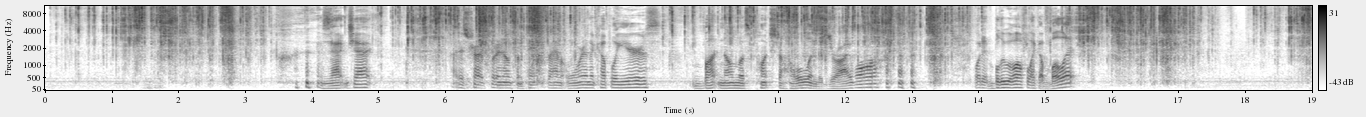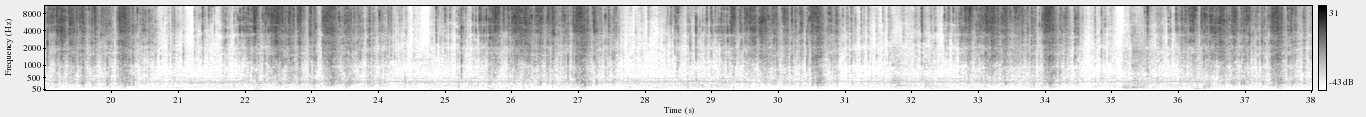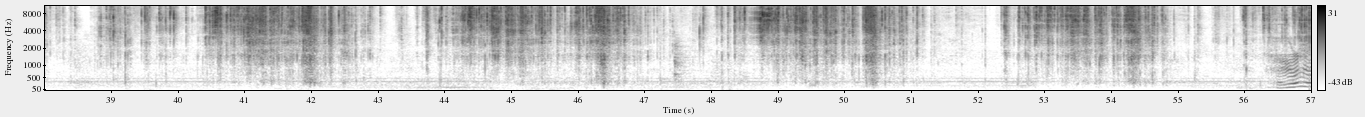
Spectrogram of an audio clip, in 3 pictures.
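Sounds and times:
foil wrappers tearing and crinkling: 0:00.1 - 0:57.0.

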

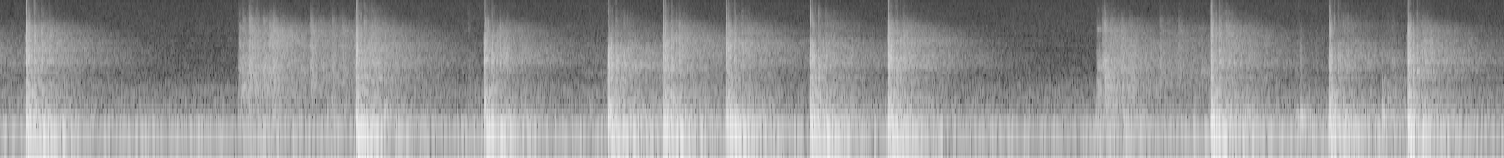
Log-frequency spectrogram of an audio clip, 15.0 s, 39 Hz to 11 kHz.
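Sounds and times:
basketball bouncing on hardwood floor: 0:03.5 - 0:04.1, 0:04.8 - 0:05.3, 0:06.1 - 0:09.4, 0:12.0 - 0:14.6.

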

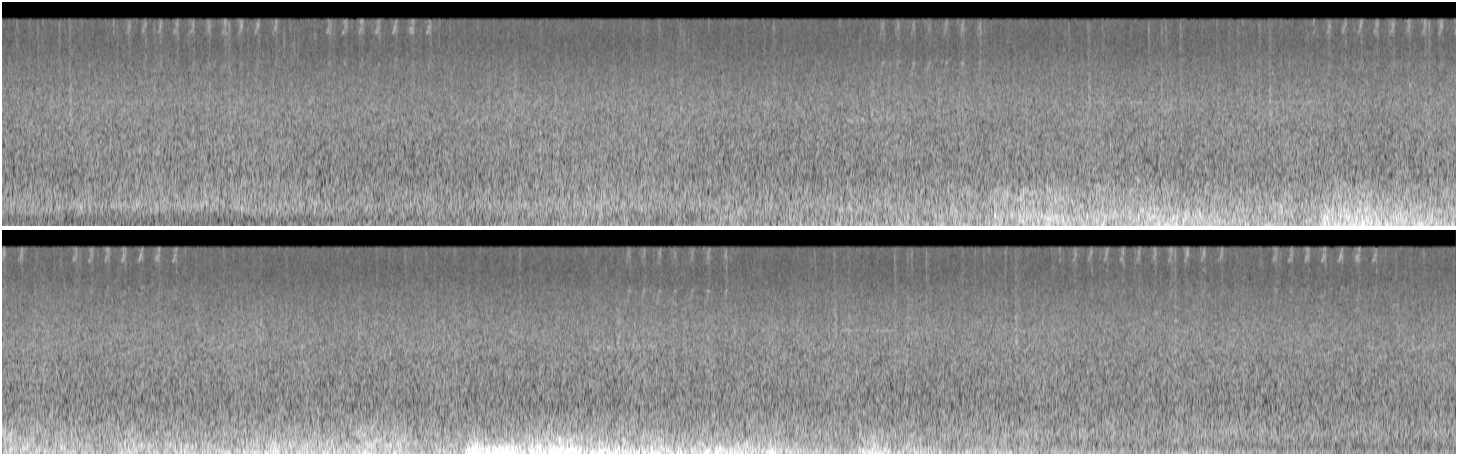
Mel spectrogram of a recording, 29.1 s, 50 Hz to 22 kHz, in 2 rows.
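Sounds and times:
steady rain: 0:00.0 - 0:29.0
rolling thunder: 0:08.6 - 0:25.4.

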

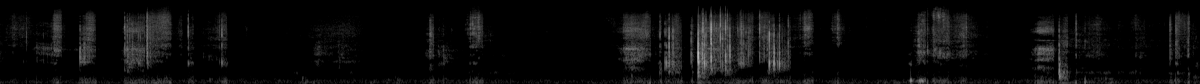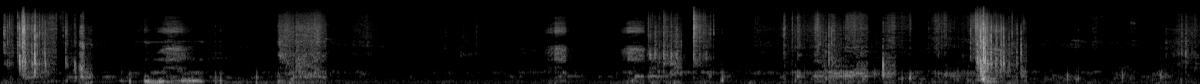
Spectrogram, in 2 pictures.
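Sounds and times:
sand and cement chunks crunching: 0:06.2 - 0:08.2, 0:11.7 - 0:13.0, 0:18.4 - 0:22.8.

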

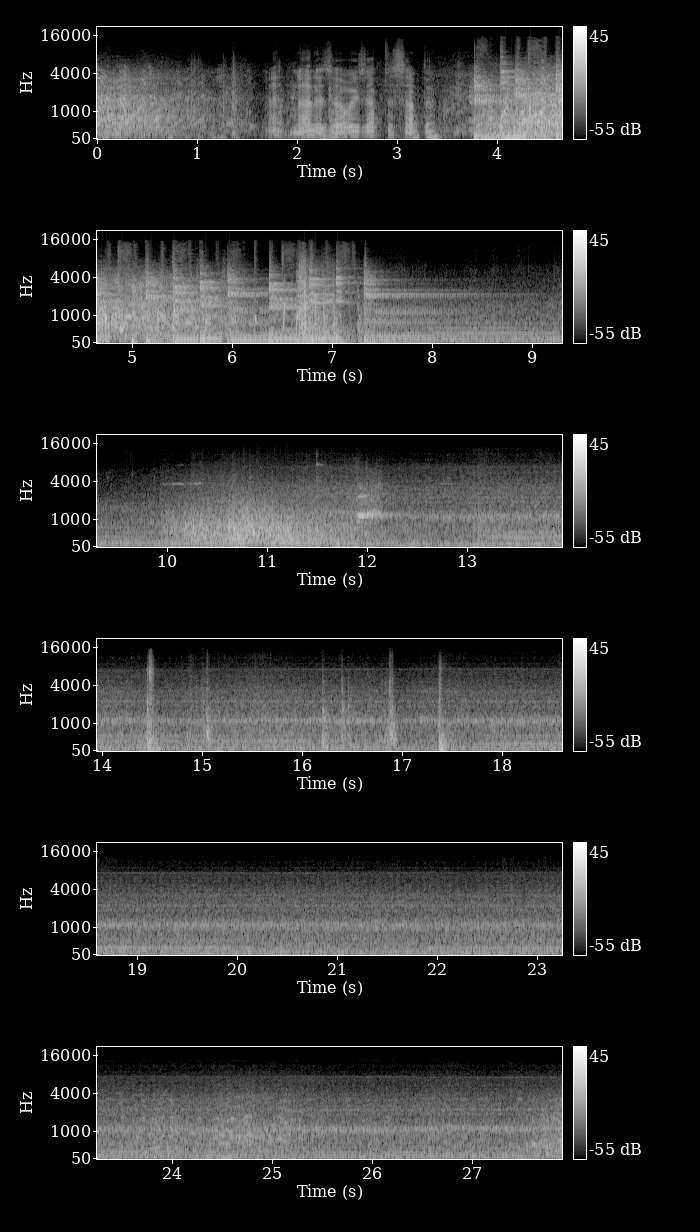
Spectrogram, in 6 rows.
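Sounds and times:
car doors and trunk clunking: 0:06.0 - 0:07.8, 0:14.0 - 0:17.8.

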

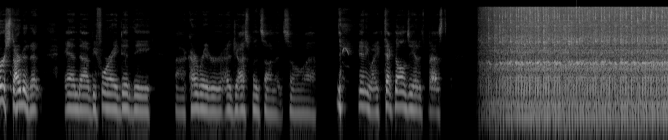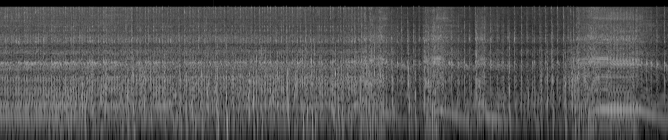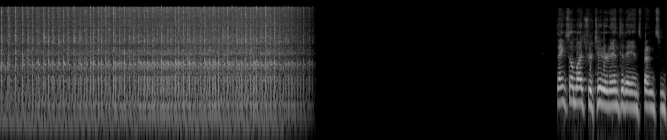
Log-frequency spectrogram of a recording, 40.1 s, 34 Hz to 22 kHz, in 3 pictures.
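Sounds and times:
two-stroke engine running: 0:09.6 - 0:33.1.

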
